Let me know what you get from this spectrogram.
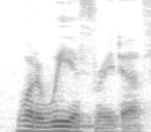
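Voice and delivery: hushed question. Acted. Soft repeated reflective question.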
